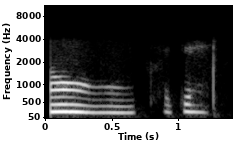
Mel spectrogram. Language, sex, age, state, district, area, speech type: Assamese, female, 18-30, Assam, Majuli, urban, conversation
